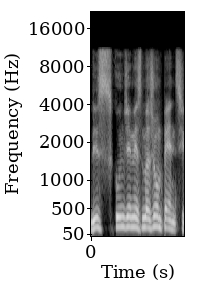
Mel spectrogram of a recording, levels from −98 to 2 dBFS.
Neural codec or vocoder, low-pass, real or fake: codec, 16 kHz in and 24 kHz out, 0.9 kbps, LongCat-Audio-Codec, four codebook decoder; 10.8 kHz; fake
